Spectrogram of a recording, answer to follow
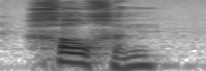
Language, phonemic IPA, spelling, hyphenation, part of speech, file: Dutch, /ˈxoː.xəm/, goochem, goo‧chem, adjective, Nl-goochem.ogg
- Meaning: smart, cunning, streetwise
